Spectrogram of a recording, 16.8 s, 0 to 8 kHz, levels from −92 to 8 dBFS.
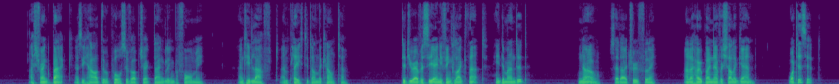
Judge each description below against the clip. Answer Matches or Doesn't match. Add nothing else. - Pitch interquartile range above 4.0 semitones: Doesn't match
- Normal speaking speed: Matches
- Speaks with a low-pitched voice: Matches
